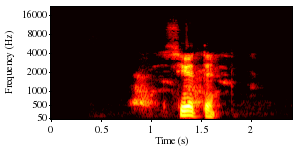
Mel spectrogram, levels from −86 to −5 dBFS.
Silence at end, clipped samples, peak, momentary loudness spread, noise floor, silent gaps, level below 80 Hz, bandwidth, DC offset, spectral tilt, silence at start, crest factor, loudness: 0.8 s; under 0.1%; -2 dBFS; 24 LU; -70 dBFS; none; -70 dBFS; 11 kHz; under 0.1%; -7 dB/octave; 0.8 s; 22 dB; -18 LUFS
